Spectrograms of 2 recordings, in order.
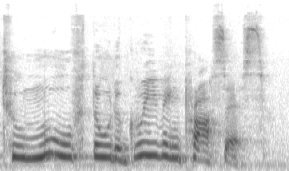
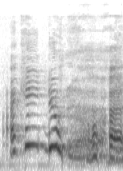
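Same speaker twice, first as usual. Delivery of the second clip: higher, laughing through the words; 6 semitones higher than usual. Real, not acted. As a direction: laugh as you say it. Laughing while quoting herself.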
